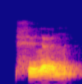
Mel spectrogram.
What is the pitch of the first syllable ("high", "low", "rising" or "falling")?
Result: rising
